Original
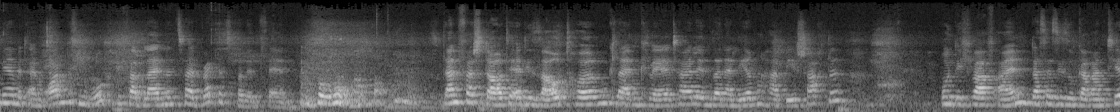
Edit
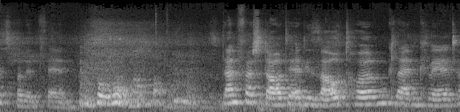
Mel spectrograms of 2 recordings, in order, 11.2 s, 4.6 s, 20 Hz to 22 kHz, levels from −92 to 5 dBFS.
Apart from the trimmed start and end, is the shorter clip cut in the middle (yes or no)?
no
